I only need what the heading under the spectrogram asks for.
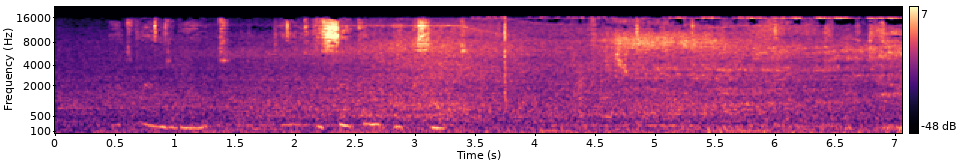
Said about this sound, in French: C'est un après-midi d'automne. J'ai loué une voiture à l'aéroport de Vienne et je roule en direction de la frontière tchèque.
